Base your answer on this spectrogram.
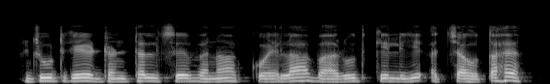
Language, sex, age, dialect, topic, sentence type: Hindi, male, 18-24, Kanauji Braj Bhasha, agriculture, statement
